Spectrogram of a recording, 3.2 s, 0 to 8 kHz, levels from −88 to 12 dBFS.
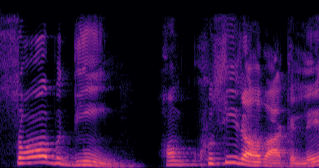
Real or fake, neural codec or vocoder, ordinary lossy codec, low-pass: real; none; none; 7.2 kHz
